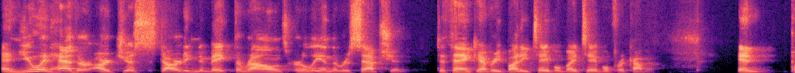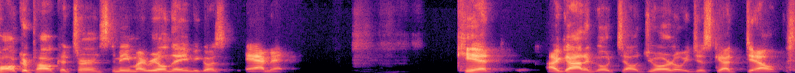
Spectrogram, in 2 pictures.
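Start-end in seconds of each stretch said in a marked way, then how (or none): 10.4-15.9 put-on Boston-accented speech. Retelling what the agent said at a wedding reception: Boston accent imitating Paul Krapelka. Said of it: "Boston accent".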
